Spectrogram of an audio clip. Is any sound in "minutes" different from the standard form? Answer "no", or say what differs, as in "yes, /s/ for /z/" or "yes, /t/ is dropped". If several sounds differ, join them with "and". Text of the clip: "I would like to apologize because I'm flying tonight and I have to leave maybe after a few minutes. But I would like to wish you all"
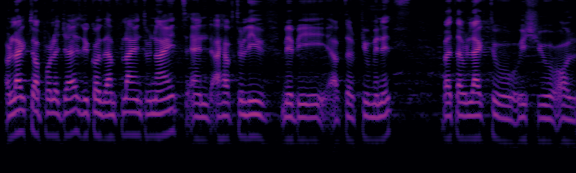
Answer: no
